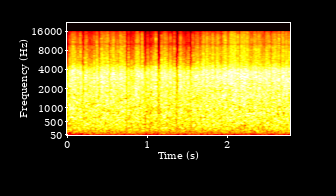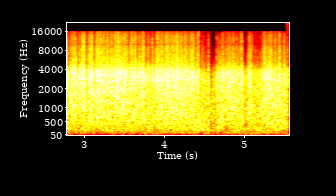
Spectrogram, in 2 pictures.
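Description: Loud, steady wind rush on a microphone held at an open window of a moving passenger train, mixed with the train's running noise.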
